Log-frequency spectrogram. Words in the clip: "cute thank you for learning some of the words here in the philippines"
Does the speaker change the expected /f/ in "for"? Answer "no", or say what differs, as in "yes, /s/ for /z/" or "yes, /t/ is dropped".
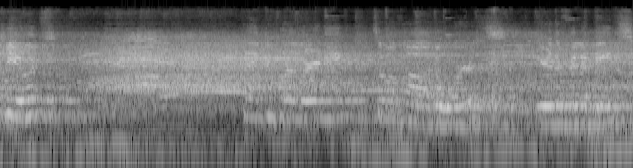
no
